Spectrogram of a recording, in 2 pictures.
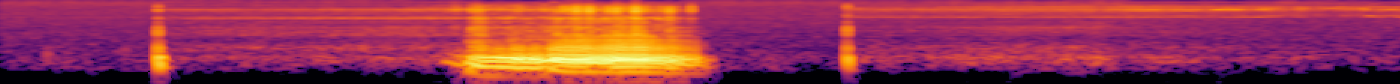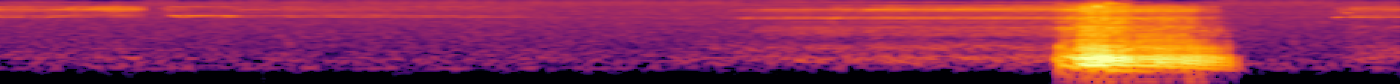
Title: Doggie snores something fierce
